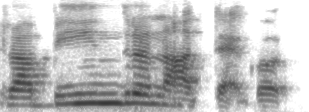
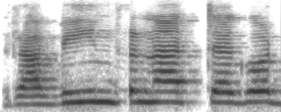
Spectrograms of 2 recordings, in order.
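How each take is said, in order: First: The name is said with a b sound. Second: The name is said with a v sound.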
